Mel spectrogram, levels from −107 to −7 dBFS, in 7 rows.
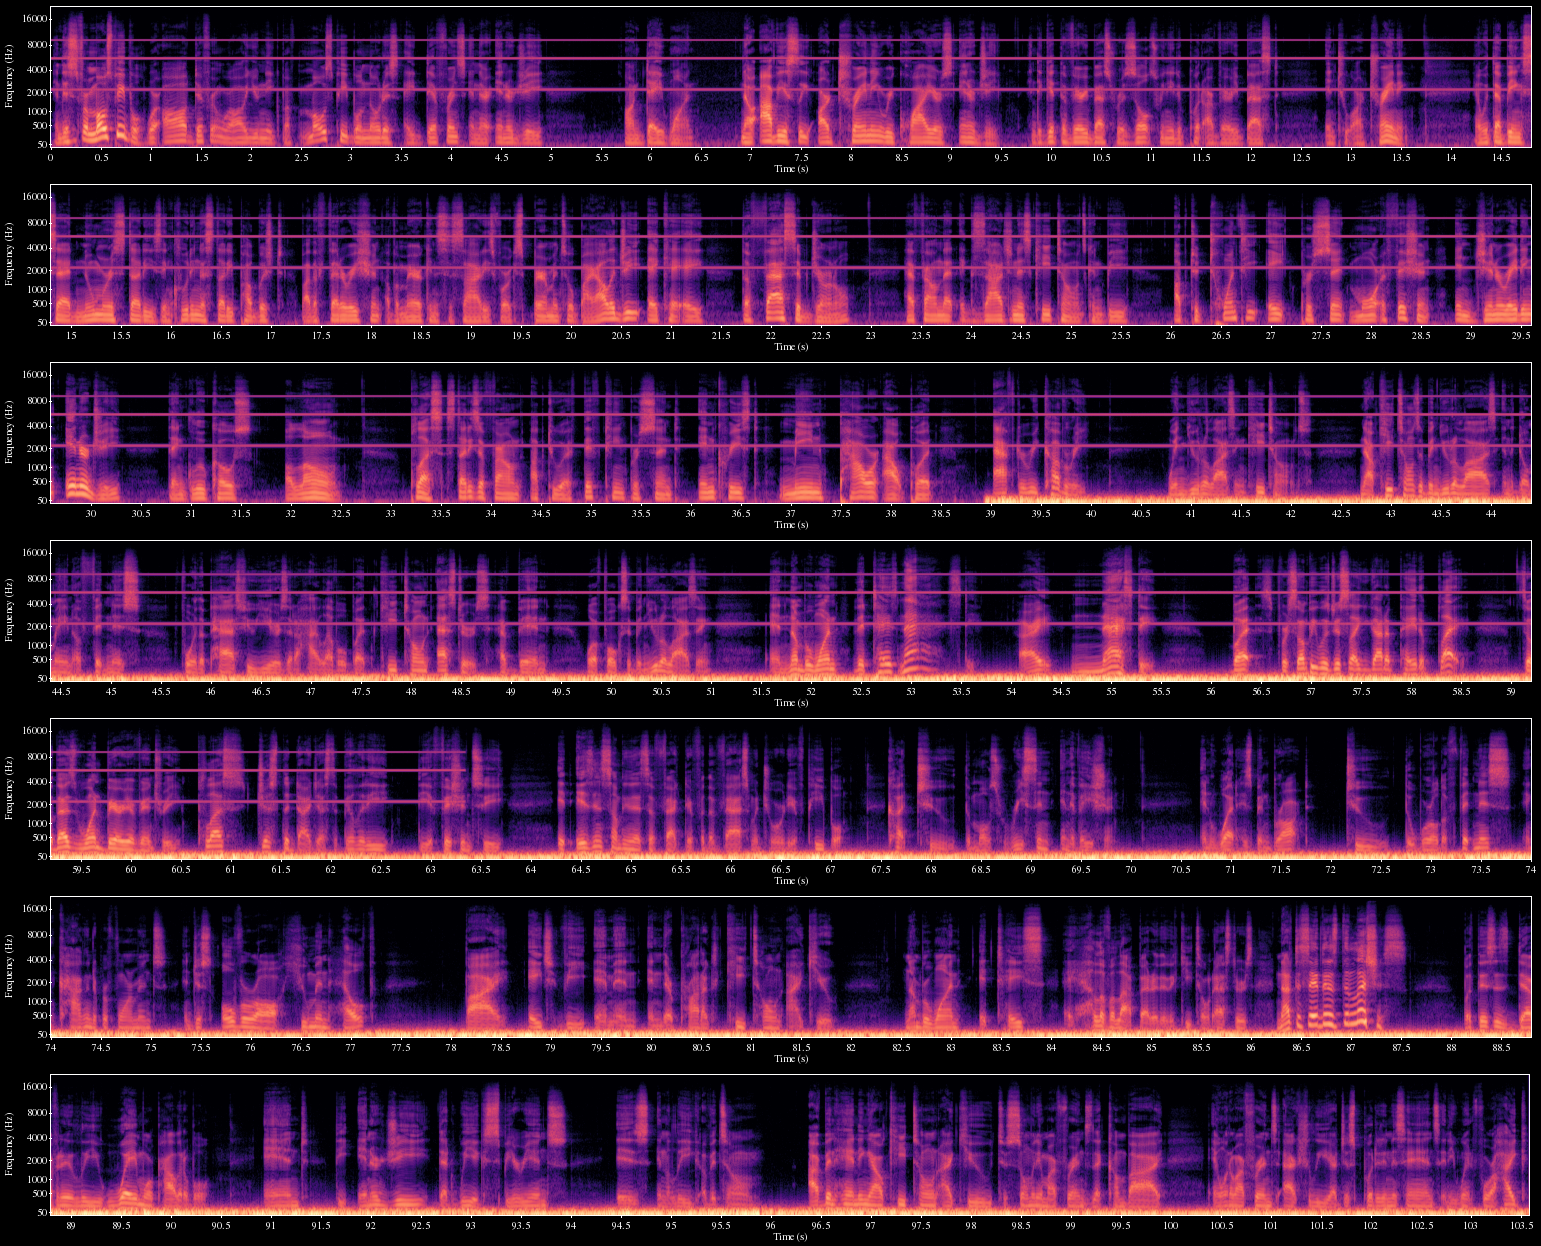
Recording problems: high-pitched whine; loud; until 1:03; 5.5 kHz, 9 dB below the speech
low rumble; noticeable; from 39 s on; 15 dB below the speech

